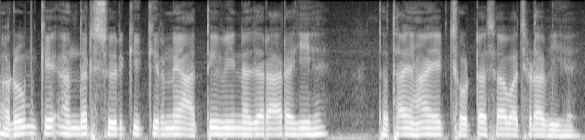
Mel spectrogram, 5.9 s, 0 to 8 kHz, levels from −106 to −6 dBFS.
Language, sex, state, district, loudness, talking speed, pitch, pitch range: Hindi, male, Jharkhand, Ranchi, -11 LUFS, 205 wpm, 130 Hz, 120-135 Hz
